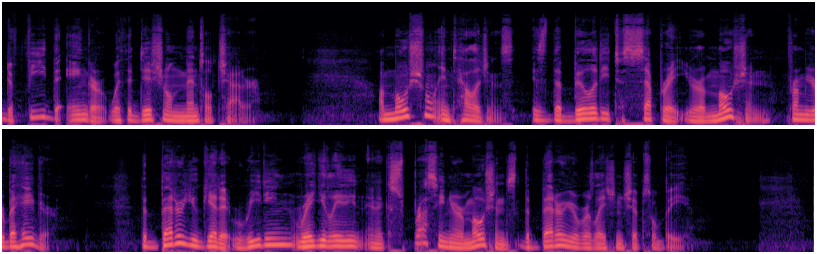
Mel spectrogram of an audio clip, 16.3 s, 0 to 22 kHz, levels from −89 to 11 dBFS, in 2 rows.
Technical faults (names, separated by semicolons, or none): none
